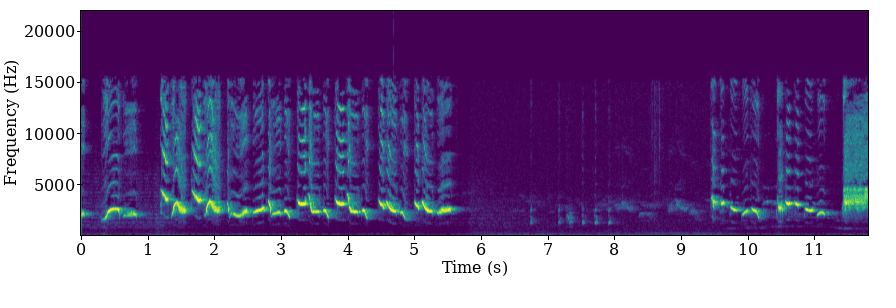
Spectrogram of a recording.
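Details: Captive fighting Chinese hwamei sings fast runs of bright, slurred whistles, pauses with only faint scattered notes and a low hum, then resumes with high rising whistles and a harsh burst.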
